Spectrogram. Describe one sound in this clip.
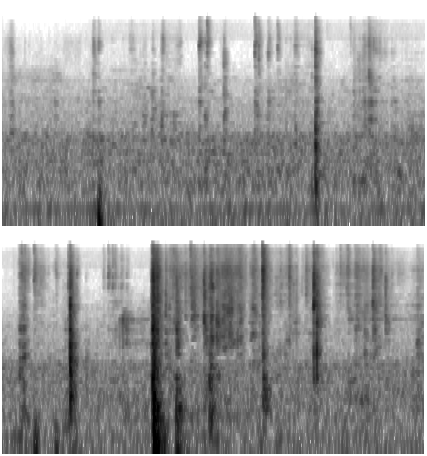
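Fingers tap and knock against a cardboard box.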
